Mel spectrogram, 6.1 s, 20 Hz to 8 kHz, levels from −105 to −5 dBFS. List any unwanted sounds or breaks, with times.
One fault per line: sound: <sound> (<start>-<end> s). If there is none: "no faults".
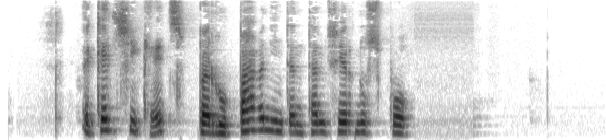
no faults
